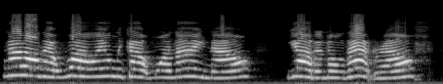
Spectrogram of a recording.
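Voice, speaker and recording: Woman doing a shrill, insistent schoolboy. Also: fairly even intonation, unhurried, bright, forceful tone, full character voice. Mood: wounded. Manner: insistent, ungrammatical boyish speech. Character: anxious, stubborn, defensive schoolboy in denial. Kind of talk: storybook read-aloud character voice.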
